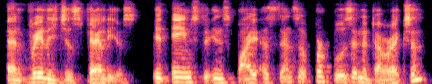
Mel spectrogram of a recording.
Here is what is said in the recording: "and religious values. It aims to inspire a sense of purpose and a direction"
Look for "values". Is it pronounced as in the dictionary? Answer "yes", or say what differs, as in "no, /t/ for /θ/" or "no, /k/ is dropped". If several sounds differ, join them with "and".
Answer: no, /f/ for /v/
